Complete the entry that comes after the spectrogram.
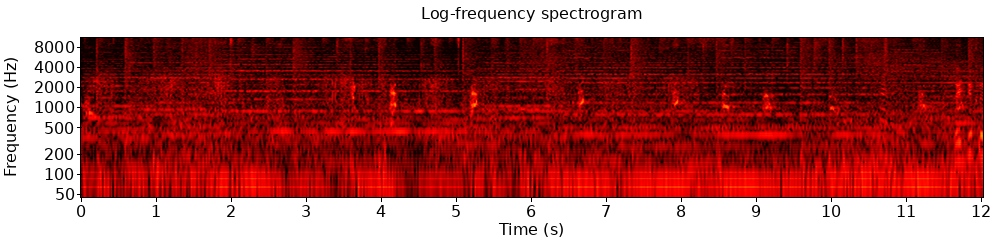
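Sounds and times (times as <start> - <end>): music of sustained tones: 0.0 - 12.0
dog barking: 3.5 - 4.3, 5.1 - 5.4, 6.6 - 6.8, 7.8 - 9.3, 9.9 - 11.4.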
